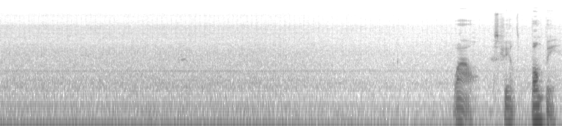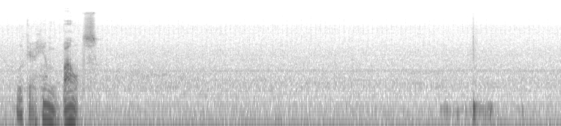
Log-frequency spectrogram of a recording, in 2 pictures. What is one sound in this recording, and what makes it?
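A tractor engine hums steadily.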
